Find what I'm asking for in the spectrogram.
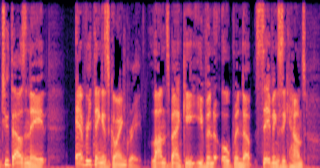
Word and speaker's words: Landsbanki: Landsbanki.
